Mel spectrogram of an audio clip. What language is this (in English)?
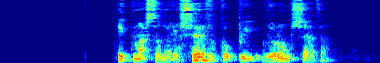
Western Frisian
